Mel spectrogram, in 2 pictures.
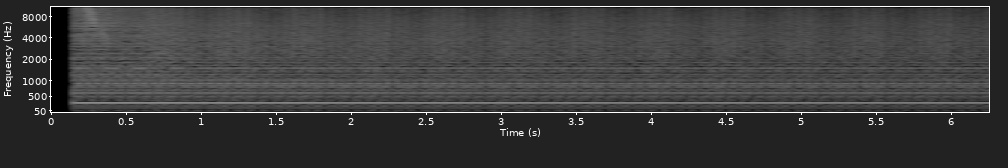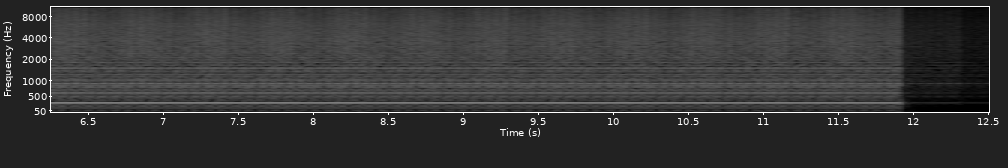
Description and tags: Ping pong saw
Made on a Waldorf Q rack
pingpong, sawwave, synthesizer, waldorf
